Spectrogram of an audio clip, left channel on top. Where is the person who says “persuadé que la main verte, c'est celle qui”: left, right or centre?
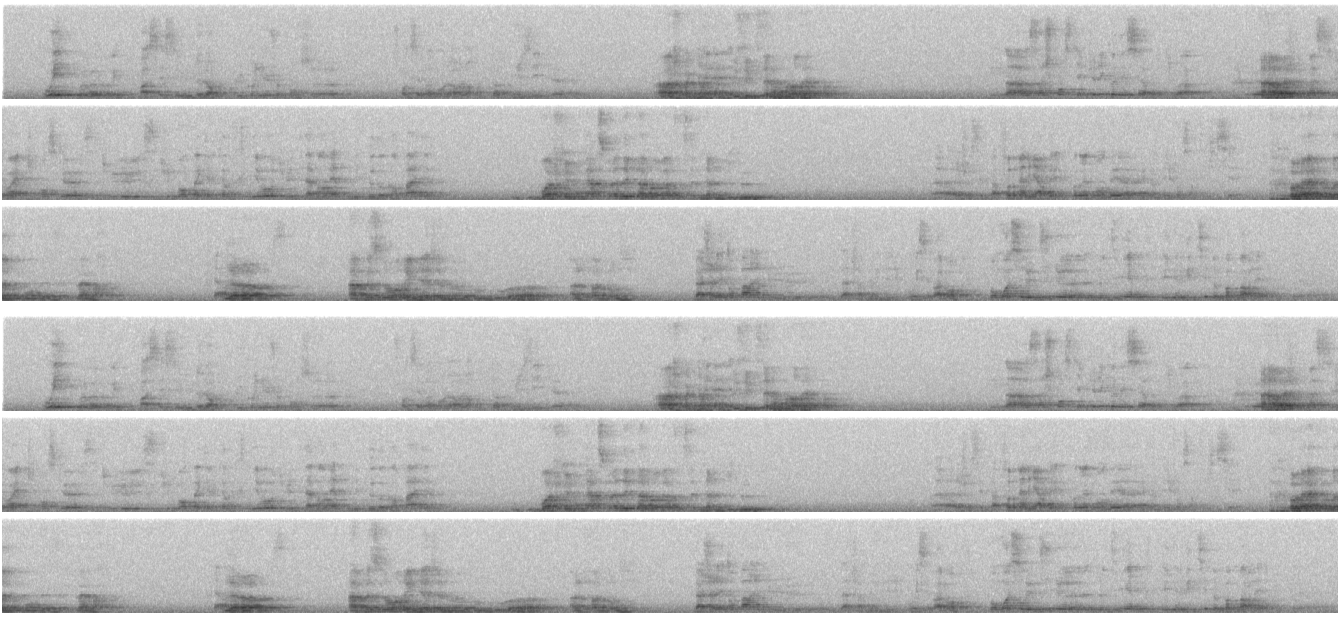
Right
